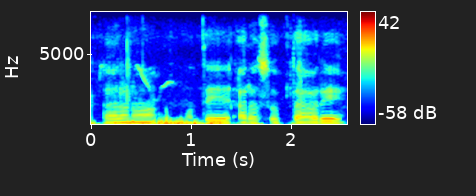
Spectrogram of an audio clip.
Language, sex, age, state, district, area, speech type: Odia, male, 18-30, Odisha, Nabarangpur, urban, spontaneous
